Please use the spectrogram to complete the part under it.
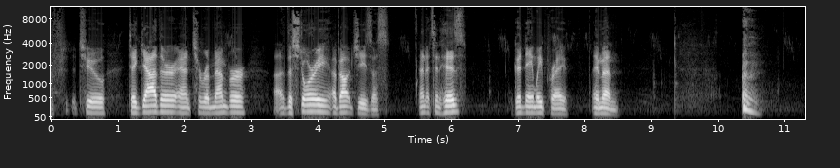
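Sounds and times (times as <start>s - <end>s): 
speech: 0.4s - 6.3s, 7.0s - 8.6s
preacher clearing throat during a sermon: 10.4s - 10.8s.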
